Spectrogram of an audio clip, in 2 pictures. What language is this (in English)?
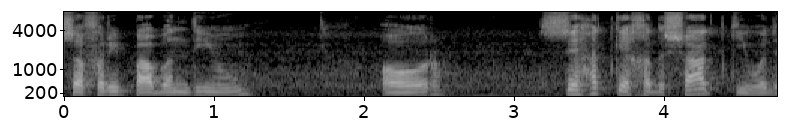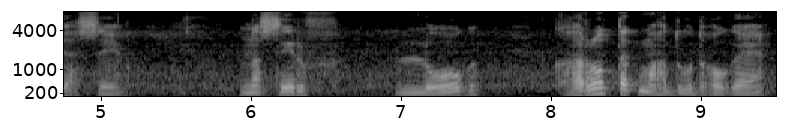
Urdu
